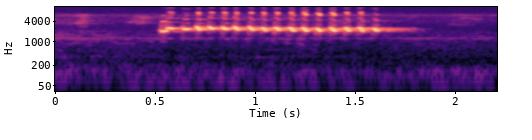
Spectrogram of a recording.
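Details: Yellow-vented bulbul song used to provoke other bulbuls to reply: a single strong, rapid trill of about one second, evenly pulsed and bright, against a quiet background.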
